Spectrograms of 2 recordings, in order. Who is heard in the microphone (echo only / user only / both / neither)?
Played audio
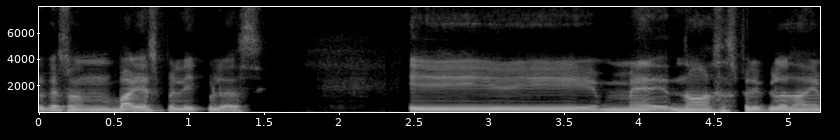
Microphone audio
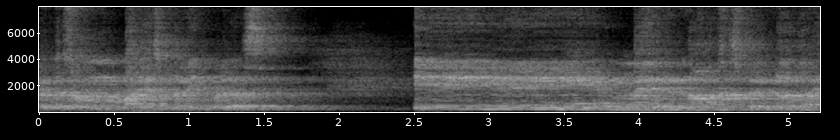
both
